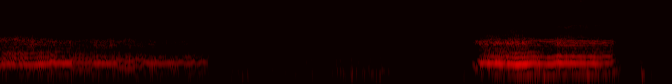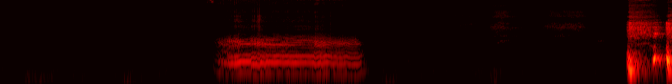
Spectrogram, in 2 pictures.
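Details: Sleeping snorer described as a "snoring monster": three long, low, buzzing snores with quiet pauses, then a sharp noise at the end; snoring.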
